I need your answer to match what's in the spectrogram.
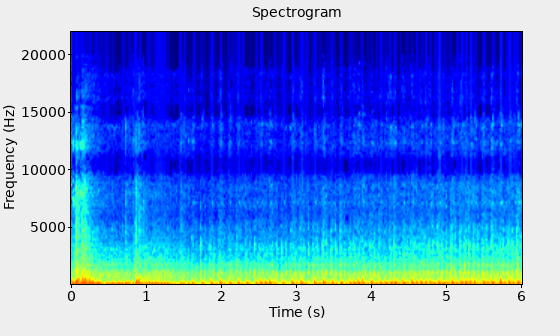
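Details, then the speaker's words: Erratic idle of a freshly rebuilt Suzuki RMZ450 single-cylinder engine, with reworked head after a dropped valve, just after its first start on choke: uneven, hunting thumps with RPM jumping around; owner suspects a lean condition. "it sounds like it's running really crap though as you probably said it's really like the RPMs are jumping all over the place it's real erratic um it sounds to me like a lean condition"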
